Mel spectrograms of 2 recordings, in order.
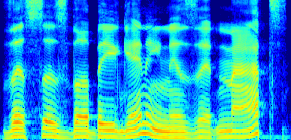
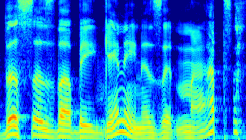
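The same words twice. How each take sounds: First: Slow, solemn otherworldly drone; channeler voice. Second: Channeler voice. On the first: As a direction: intone it like a spirit medium. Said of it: "when they did their channeling with". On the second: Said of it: "goes into this real monotone voice". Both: Retold or imitated.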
